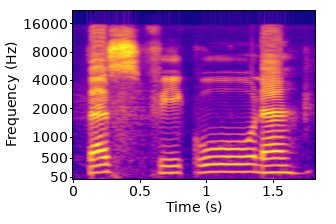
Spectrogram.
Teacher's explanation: alirkan nafasnya karena sin punya sifat sofir. Sifat pertama hamus, ada sifat sofirnya berdesis ya.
